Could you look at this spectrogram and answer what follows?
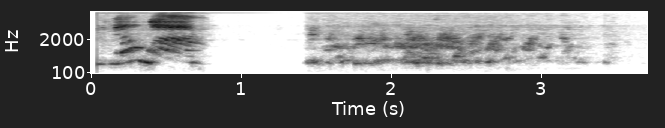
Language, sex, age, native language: Icelandic, female, 18-19, Icelandic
